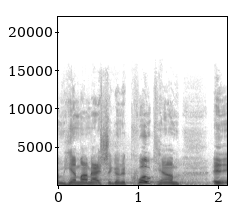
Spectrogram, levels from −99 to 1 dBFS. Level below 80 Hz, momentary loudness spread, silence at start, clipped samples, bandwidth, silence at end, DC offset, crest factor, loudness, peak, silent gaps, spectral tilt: -84 dBFS; 8 LU; 0 s; under 0.1%; 13 kHz; 0 s; under 0.1%; 20 dB; -29 LUFS; -10 dBFS; none; -5.5 dB/octave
